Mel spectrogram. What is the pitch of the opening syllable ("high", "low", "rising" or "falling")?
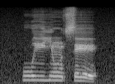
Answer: high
